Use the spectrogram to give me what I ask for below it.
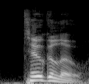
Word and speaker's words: Tougaloo: How do you pronounce that school again? – Tougaloo. I went to Tougaloo College in Jackson.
